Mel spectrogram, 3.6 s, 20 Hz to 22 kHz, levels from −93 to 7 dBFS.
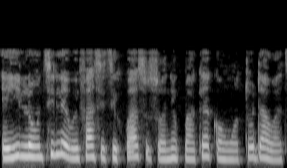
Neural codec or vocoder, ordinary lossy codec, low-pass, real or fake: none; none; 7.2 kHz; real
